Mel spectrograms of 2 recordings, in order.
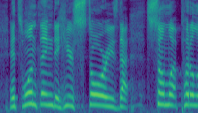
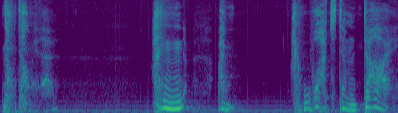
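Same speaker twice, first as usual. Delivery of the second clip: broken, much softer whisper, slowed; desperate whisper; 3 semitones lower, 9 dB quieter than usual. Acted. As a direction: whisper it through grief. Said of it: "He was like".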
